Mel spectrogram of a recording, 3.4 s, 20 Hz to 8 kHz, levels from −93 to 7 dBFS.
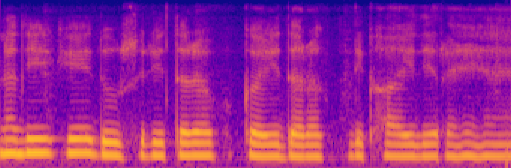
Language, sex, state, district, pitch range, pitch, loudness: Hindi, female, Bihar, Vaishali, 165-180 Hz, 175 Hz, -15 LUFS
